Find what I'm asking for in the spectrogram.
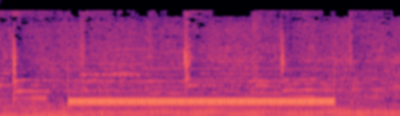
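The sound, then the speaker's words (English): Ringback tone of an outgoing phone call after dialing goes unanswered: one steady, even tone held for about two seconds over a low background hum, then silence. “It rings and rings. No answer.”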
